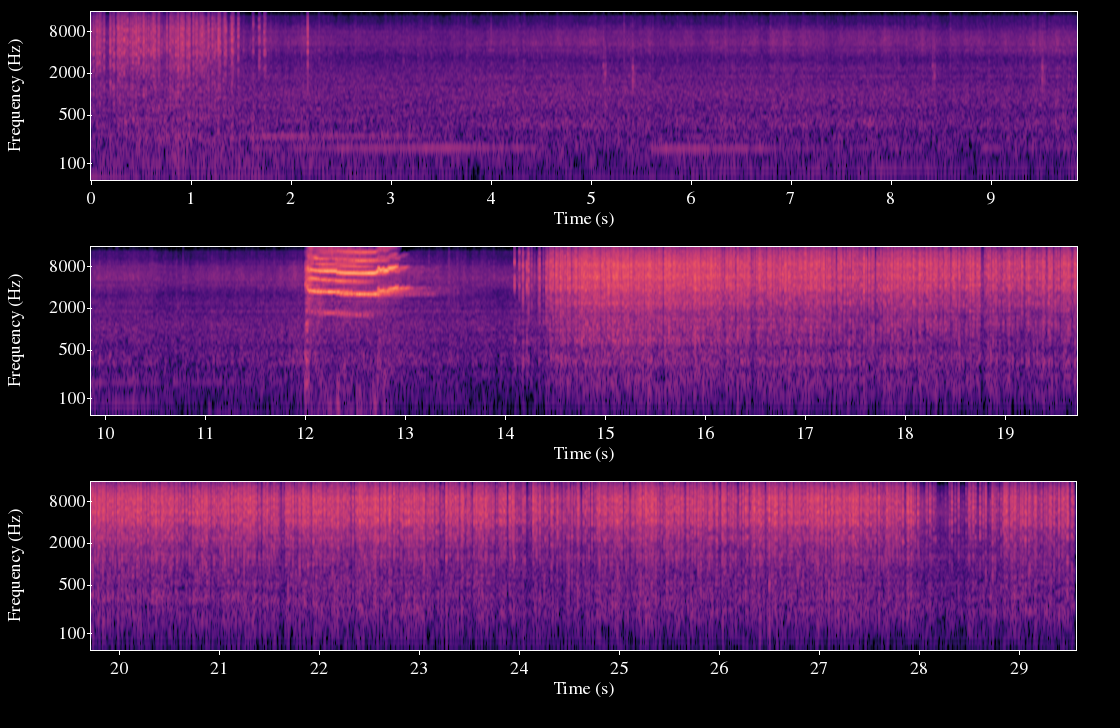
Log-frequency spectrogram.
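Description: Black Cat Bellagio firework fountain burning: a hissing spray of sparks drops to a softer fizz, then about twelve seconds in a loud, wavering shrill whistle sounds for about a second. A long, loud, steady hiss of spraying sparks follows and fades near the end.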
